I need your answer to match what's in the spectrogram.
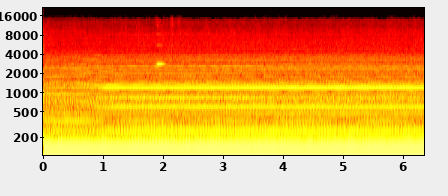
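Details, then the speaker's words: Frymaster FMH222 electric fryer heating, powered through a phase converter: loud, constant low hum with steady buzz on top, no pitch change; the normal noise of the phase converter under load. "sorry for the noise because i have a phase converter so when there's a loud when it's loaded it makes this noise and it's it's normal"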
